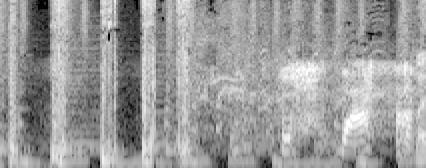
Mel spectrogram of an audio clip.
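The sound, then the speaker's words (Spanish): A person imitates a bear's growl: a run of short, guttural grunts in quick rhythm, then a longer, rough, wavering snarl that rises and falls in pitch. “Pero es que no escuchaste cómo lo hizo este oso, le hizo...”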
